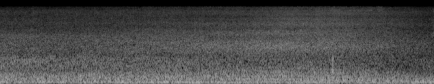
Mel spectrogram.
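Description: Ocean surf on the beach at Pantai Monumen Balikpapan in Indonesia, a constant broadband wash of waves with some wind, loud and steady with no distinct breaks.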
